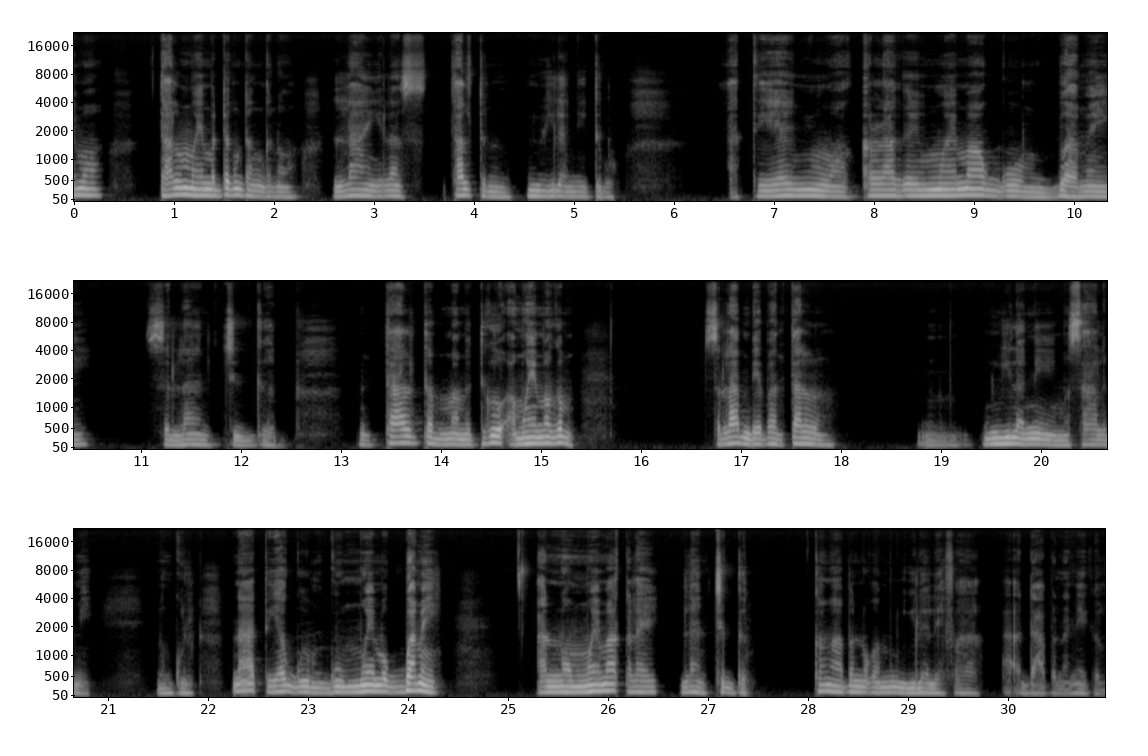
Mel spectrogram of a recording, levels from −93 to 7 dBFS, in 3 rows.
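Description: Software likely stretched the speech between 6.20 and 14.06 s to fill a longer slot, running it at about 0.6 times normal speed while holding pitch by repeating short slices. This time-stretched section abruptly slows in pace, its pitch unchanged, and drags.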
